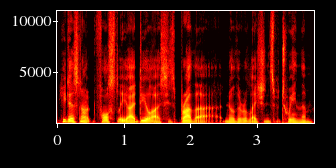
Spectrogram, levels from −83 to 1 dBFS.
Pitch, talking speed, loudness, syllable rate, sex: 130 Hz, 185 wpm, -21 LUFS, 5.7 syllables/s, male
